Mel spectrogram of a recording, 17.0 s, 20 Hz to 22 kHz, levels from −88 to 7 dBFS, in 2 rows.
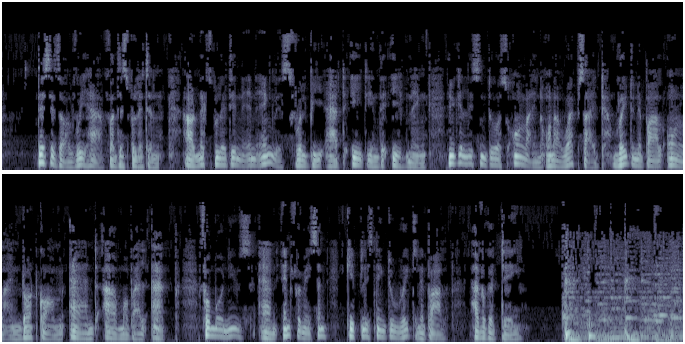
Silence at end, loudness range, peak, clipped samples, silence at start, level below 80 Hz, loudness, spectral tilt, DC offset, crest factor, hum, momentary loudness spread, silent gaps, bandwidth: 0 s; 2 LU; -2 dBFS; under 0.1%; 0.45 s; -42 dBFS; -26 LUFS; -5.5 dB/octave; under 0.1%; 24 dB; none; 7 LU; none; 12 kHz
